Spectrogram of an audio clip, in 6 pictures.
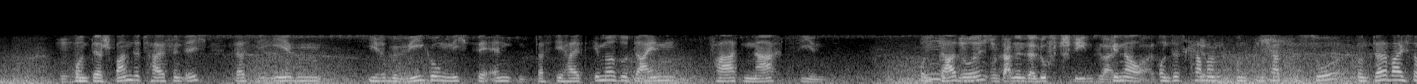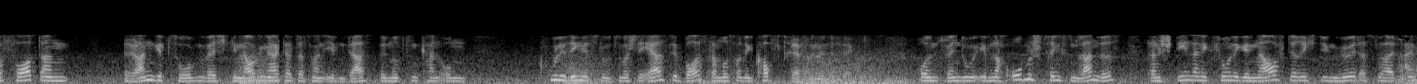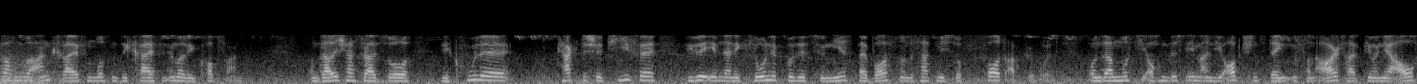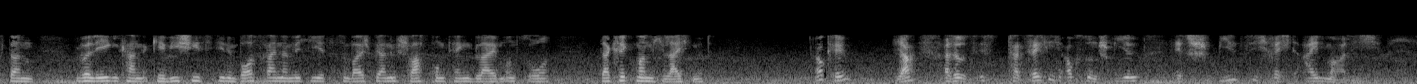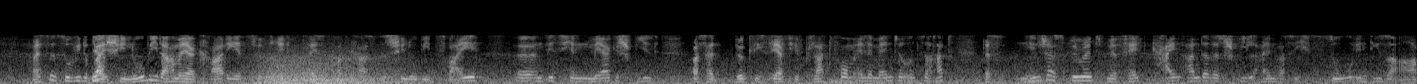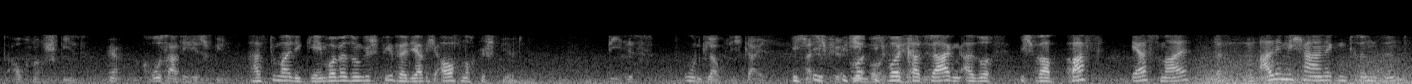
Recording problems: garbled, watery; badly; nothing above 4 kHz
wind noise on the microphone; occasional gusts; 15 dB below the speech
animal sounds; faint; throughout; 30 dB below the speech

